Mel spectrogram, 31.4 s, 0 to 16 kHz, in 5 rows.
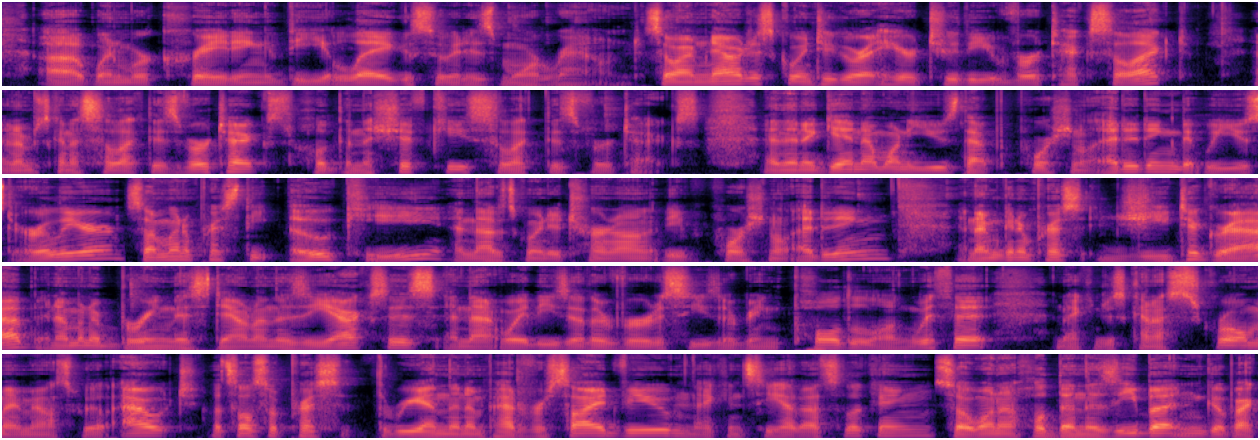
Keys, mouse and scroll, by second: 3.0 scroll up 1, 3.1-4.9 middle drag, 4.9 click, 5.4-6.7 middle drag, 6.7-9.0 right drag, 9.0 scroll down 3, 9.2-13.9 middle drag, 13.9 o, 16.5 shift+middle click, 16.8-17.9 scroll up 2, 17.0 middle click, 17.9-18.2 scroll down 1, 18.2 g, 27.0 KP_3, 27.9-28.9 scroll down 1, 28.9-31.4 shift+middle drag.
